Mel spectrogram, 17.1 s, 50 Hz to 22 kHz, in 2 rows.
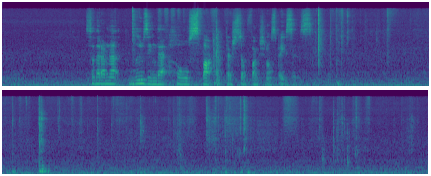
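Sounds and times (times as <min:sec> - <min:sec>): pages flipping and rustling: 0:06.2 - 0:07.8, 0:08.7 - 0:17.0.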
